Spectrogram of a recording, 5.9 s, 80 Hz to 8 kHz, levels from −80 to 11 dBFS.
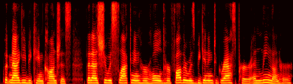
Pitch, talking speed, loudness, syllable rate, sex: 210 Hz, 225 wpm, -19 LUFS, 5.7 syllables/s, female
